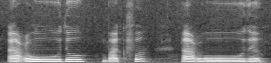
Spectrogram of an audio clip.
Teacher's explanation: حمزہ زبر آ، اور عین کی آواز کو اپنے گلے سے نکالیں گے، اور عین کو جب واو کے ساتھ ملائیں گے تو اسے ایک الف کے برابر کھینچیں گے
